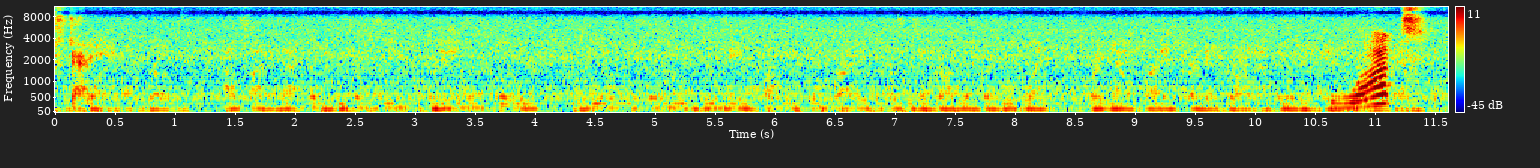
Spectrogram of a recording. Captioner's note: "21Alive News at 4" plays in background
